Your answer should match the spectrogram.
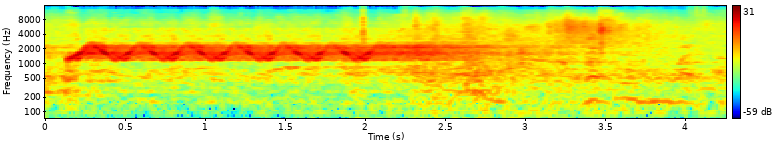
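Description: A high, shrill whistle warbling up and down, swooping about four times a second for around two seconds, then stopping.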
